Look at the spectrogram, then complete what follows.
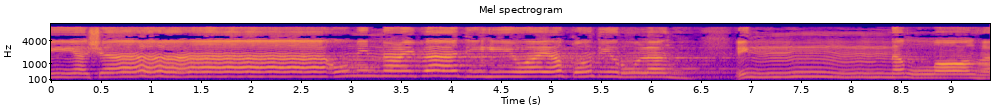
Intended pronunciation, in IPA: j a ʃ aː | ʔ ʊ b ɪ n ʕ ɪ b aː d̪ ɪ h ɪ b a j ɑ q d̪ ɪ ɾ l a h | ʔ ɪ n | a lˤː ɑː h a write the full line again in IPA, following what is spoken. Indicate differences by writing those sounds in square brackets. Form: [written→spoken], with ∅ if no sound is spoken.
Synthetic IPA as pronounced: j a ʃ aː | ʔ ʊ [b→m] ɪ n ʕ ɪ b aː d̪ ɪ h ɪ [b→w] a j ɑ q d̪ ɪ ɾ l a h | ʔ ɪ n | a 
